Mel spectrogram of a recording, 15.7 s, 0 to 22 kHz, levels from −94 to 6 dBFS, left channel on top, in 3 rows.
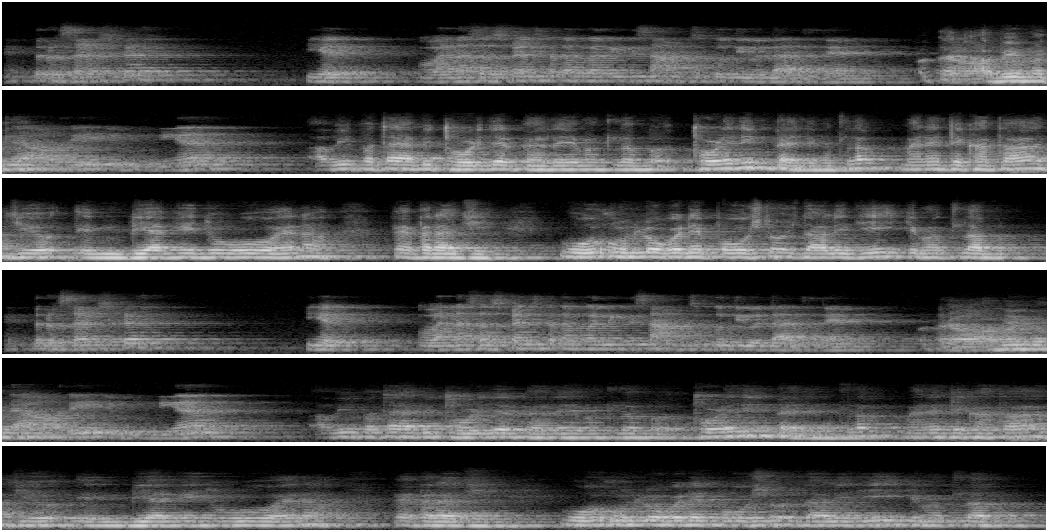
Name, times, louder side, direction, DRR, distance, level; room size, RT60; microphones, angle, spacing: voice 1, 0.1-0.7 1.5-1.7 2.1-4.3 4.7-6.3, right 2 dB, 70° right, -2 dB, 0.8 m, -28 dB
voice 2, 4.7-5.4 6.8-12.1 12.4-12.9 13.2-15.5, left 4 dB, 90° left, 9 dB, 0.3 m, -19 dB
2.8 x 2.4 x 4.2 m, 1.0 s
head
